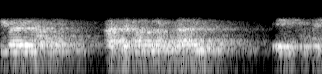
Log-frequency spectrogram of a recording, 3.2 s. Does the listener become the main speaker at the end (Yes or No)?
No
